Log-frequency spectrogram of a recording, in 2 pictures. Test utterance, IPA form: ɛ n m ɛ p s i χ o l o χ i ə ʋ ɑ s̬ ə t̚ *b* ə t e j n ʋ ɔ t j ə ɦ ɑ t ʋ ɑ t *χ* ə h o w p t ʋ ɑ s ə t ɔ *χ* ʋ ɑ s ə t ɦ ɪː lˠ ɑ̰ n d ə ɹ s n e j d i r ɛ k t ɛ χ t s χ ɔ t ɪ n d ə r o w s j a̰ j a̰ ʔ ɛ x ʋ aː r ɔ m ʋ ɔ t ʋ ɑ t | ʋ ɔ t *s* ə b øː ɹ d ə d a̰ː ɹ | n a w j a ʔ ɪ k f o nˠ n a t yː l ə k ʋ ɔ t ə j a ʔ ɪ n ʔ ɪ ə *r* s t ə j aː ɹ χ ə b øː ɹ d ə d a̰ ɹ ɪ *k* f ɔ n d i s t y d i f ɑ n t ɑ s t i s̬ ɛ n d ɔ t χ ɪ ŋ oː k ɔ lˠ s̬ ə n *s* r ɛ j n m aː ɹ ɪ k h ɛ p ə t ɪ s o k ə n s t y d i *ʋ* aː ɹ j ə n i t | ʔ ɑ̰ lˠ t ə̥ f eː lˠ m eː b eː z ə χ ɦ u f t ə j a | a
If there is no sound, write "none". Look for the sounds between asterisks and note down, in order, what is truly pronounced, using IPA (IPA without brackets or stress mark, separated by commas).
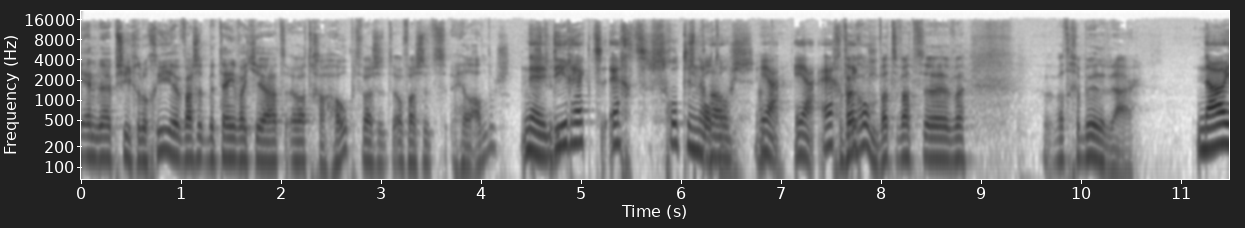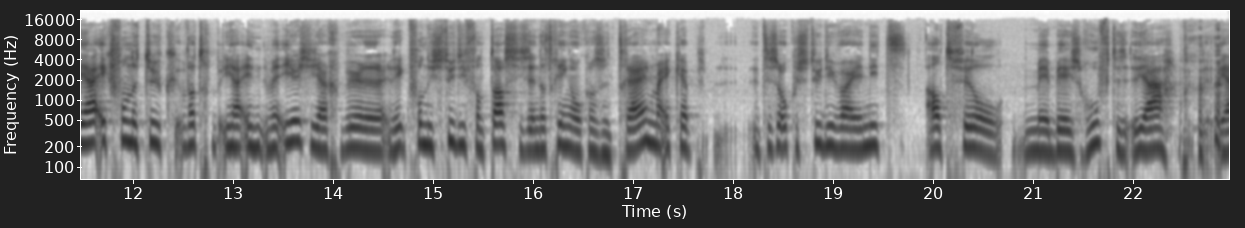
m, χ, f, χ, ɹ, k, t, ʋ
